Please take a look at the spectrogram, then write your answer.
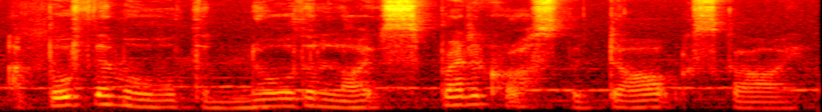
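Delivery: plain reading voice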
